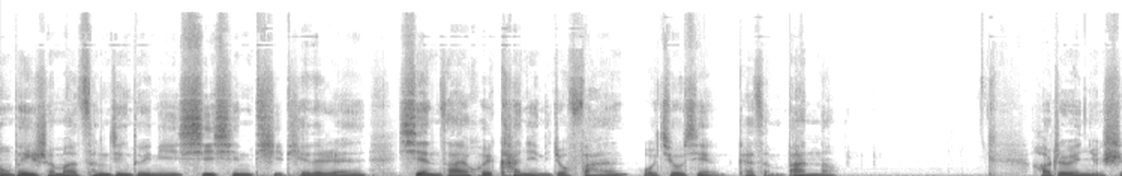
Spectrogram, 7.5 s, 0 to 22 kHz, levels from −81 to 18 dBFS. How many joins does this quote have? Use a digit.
1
